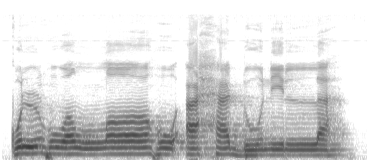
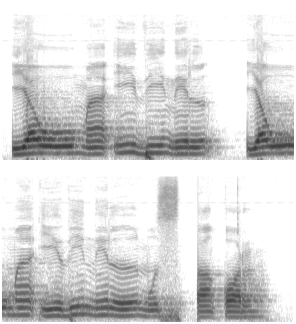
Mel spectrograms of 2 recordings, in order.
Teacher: kalau tanwin bertemu dengan alif, maka nun ini akan muncul dan diharokatkan kasroh.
